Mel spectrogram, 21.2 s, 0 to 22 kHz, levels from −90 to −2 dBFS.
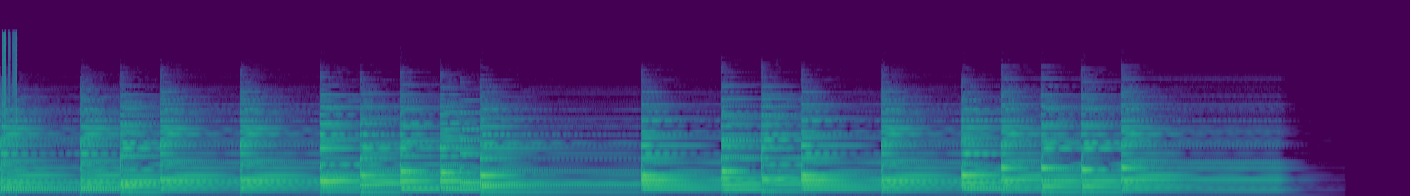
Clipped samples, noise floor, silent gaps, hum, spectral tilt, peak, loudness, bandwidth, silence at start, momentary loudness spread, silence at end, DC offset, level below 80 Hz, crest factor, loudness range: under 0.1%; under -90 dBFS; none; none; -6.5 dB/octave; -8 dBFS; -33 LUFS; 11 kHz; 0 s; 15 LU; 1.75 s; under 0.1%; -70 dBFS; 26 dB; 5 LU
